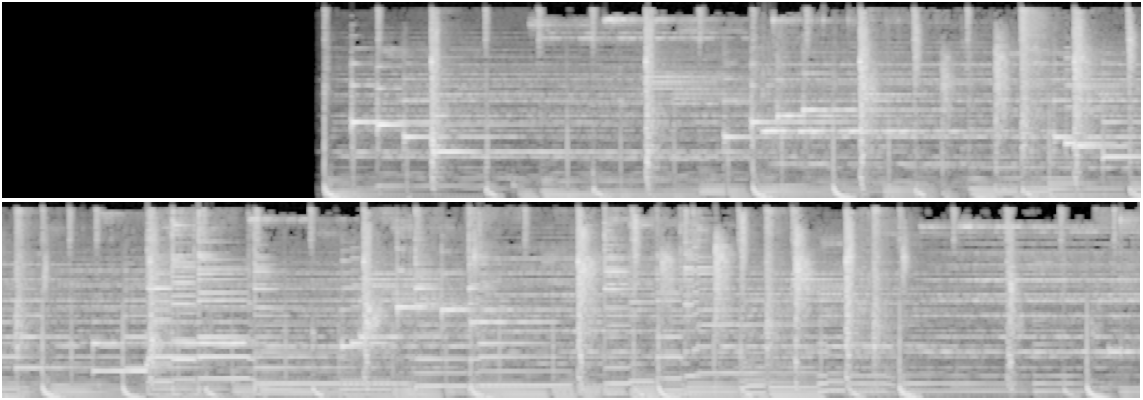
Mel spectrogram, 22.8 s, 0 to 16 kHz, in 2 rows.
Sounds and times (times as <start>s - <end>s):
New-age music: 3.2s - 22.7s.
